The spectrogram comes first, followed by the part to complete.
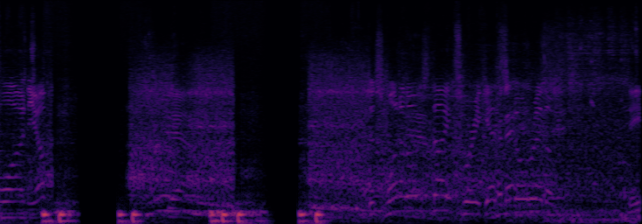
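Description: Basketball broadcast audio playing quietly: a commentator talking while a basketball is dribbled on the court. The sound cuts out twice for a moment in the first three seconds.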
